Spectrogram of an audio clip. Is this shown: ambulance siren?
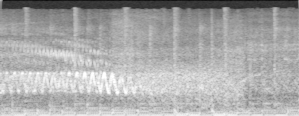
yes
